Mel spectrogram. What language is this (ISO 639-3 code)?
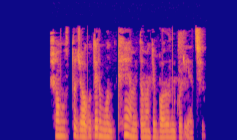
ben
